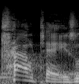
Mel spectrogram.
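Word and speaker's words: praütēs: And what it is, it's the Greek word proutes. Looks like this, P-R-A-U-T-E-S. Long E pronounced as an A. Proutes. And proutes, P-R-A-U-T-E-S.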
